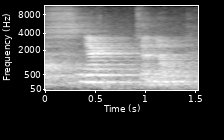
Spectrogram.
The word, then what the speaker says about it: Stichtenoth: Uh she will interview a very energetic and active sole couple and Craig stick to note. If you like me were not aware that they pronounced your name stick to well then we've already learned one thing.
